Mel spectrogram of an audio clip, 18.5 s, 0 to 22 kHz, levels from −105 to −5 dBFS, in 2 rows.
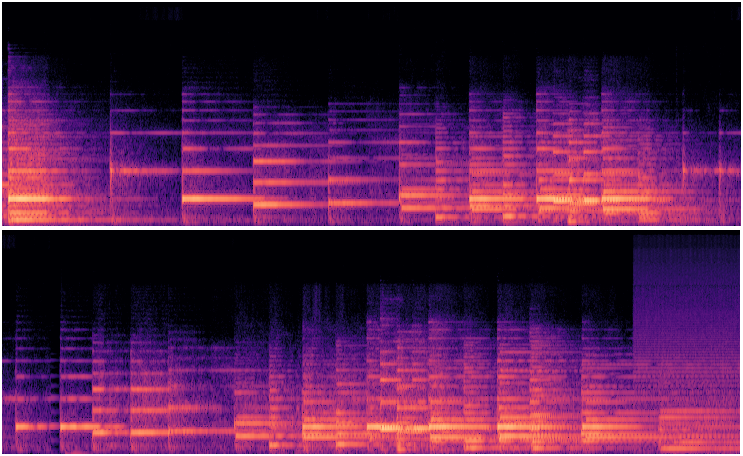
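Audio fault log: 9.85 to 9.98 s, call audio freeze: the music stalls for about 0.1 s and the last sound is stretched into a fading buzz, then resumes exactly where it stopped. Nothing is lost, unlike packet loss; the likely cause is late packets draining the jitter buffer.
10.02 to 10.05 s and 10.13 to 10.16 s, short concealed packet loss: each event loses about 20 ms of music. The receiver fills the gap by extending the preceding sound and blending back, which leaves a brief smear or wobble. Unlike the freeze just before, these drop material rather than pausing.
10.46 to 15.42 s, call bitrate drop: the encoder falls from 32 to 15 kbps and stays at its lowest for about 2.9 s. The coarser coding and trimmed treble make the music rough and muffled. The pitch stays intact, so this is not a speed change.
13.81 to 15.80 s, jitter buffer speed-up: during the low-bitrate stretch, the receiver cuts tiny pitch-period slices to shed roughly 150 ms of backlog. 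The music runs about 6% fast at unchanged pitch, so the tempo visibly pushes ahead. This differs from the dulling caused by the bitrate drop.
17.13 to 18.47 s, mains buzz: a steady, raspy 60 Hz buzz sits about 25 dB below the music until the end. Sharp switching spikes spread its harmonics up to several kHz, which gives the rasp a plain hum lacks. Unlike the freeze's fading buzz, it does not decay.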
